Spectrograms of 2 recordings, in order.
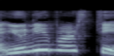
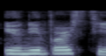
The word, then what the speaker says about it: University: 그럼 예를 들어서 자 University 이렇게 되면 대학이 그러면은 여기에서 유는 발음이 유라고 발음이 됩니다 그래서 이때는 a University 이렇게 자음으로 봐요데 똑같이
